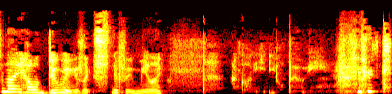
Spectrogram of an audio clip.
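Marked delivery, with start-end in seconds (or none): 2.5-4.8 hushed, playful creature threat; mock whisper. Gamer voices the player sniffing her, mock whisper. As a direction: pretend whisper, squeaking up at the end. Voicing what Night Owl is doing.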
